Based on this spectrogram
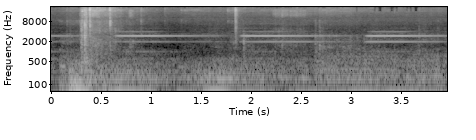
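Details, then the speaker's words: Volvo V70 Mk2 at nearly 400,000 km, started right after an oil change while watching the oil light: a quiet, low, even idle rumble with no knocking or ticking; the engine runs normally. "No niin, nyt laitetaan käyntiin ja katsotaan kuinka kauan öljyvalo on päällä."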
